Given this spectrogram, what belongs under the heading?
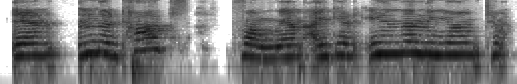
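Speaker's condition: Cerebral palsy; needs help with grooming and household tasks

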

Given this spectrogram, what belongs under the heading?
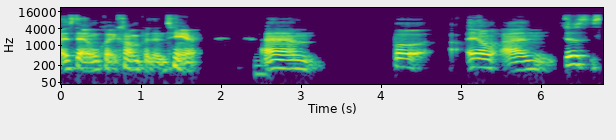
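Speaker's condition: Cerebral palsy; very slightly delayed speech

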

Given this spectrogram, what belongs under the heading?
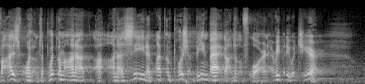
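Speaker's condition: Spasmodic dystonia; neurological disorder

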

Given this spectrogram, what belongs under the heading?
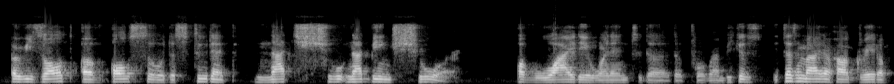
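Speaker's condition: No condition

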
